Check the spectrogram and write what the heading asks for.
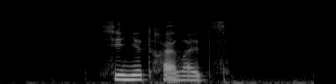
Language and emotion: Russian, neutral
